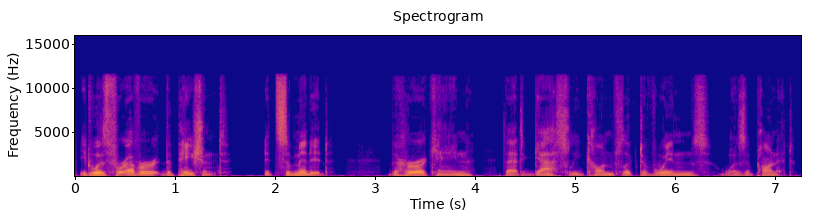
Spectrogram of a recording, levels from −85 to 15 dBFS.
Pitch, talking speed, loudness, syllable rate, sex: 125 Hz, 150 wpm, -21 LUFS, 4.1 syllables/s, male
